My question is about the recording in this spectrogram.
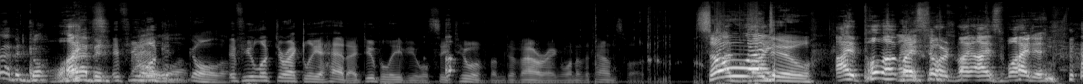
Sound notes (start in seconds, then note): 6.0 crunching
